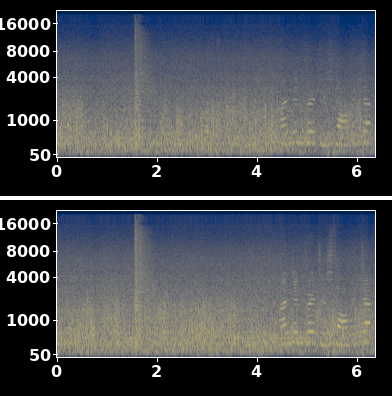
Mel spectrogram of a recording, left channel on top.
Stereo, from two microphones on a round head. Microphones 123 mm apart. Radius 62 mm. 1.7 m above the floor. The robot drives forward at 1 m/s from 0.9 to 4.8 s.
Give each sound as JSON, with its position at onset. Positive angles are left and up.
{"t": 1.6, "sound": "a gunshot", "side_deg": -15}
{"t": 4.4, "sound": "singing", "side_deg": -85}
